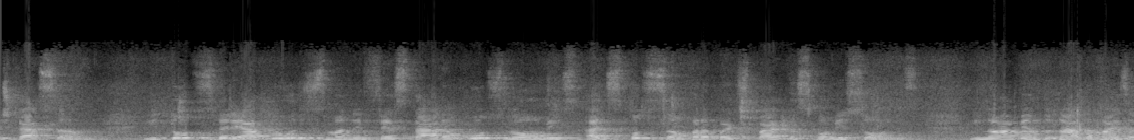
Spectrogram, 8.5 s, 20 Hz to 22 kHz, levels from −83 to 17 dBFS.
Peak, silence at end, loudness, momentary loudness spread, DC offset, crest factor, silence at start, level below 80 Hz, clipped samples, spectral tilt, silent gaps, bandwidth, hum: 0 dBFS; 0 s; -11 LUFS; 9 LU; 2%; 12 dB; 0 s; -36 dBFS; 0.2%; -4.5 dB/octave; none; 15 kHz; none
